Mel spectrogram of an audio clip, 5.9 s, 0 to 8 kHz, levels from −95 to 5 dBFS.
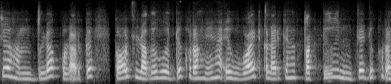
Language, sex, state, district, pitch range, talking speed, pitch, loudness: Hindi, female, Madhya Pradesh, Dhar, 200-250 Hz, 215 wpm, 225 Hz, -21 LUFS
